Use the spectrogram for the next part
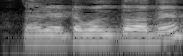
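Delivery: normal talking voice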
